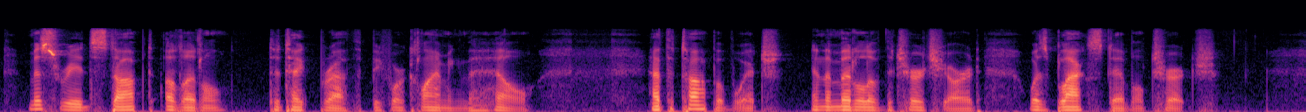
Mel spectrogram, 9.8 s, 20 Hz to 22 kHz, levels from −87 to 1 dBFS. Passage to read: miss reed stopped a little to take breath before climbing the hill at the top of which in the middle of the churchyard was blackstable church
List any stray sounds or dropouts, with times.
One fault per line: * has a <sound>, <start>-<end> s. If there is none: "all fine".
all fine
